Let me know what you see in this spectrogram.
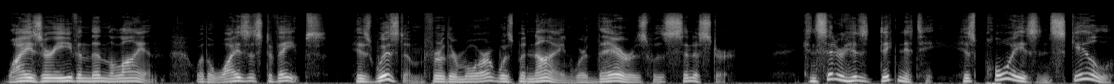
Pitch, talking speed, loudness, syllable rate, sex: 135 Hz, 140 wpm, -20 LUFS, 4.3 syllables/s, male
